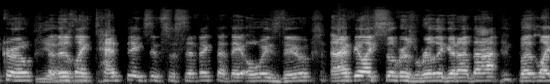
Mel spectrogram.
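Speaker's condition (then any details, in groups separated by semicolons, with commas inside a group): No condition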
